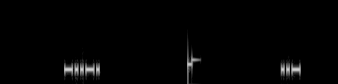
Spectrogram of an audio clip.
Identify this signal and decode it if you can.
Morse code, heard as a keyed tone, about 44 wpm, 700 Hz. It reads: / U
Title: Single Character (Letter:Number:Punctuation:Prosign) 45wpm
